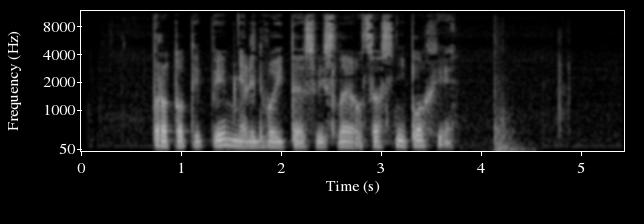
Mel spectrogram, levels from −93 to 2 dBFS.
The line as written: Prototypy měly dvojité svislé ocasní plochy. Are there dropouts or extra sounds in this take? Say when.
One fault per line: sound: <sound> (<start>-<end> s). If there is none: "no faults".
sound: thud (4.1-4.6 s)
